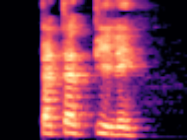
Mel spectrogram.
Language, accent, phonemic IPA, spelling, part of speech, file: French, Canada, /pa.tat pi.le/, patates pilées, noun, LL-Q150 (fra)-patates pilées.wav
- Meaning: mashed potatoes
